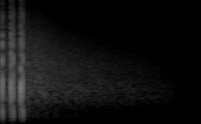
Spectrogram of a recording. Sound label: ambient; World of Tanks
